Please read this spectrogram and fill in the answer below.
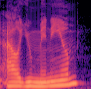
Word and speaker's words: aluminium: There's a a war between the two elements or the two pronunciations. British use aluminium. Americans use aluminum.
